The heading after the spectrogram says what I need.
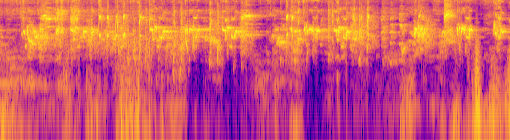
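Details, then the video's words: High, fast budgerigar twittering with whistled squeaks and buzzy trills packed closely together, dipping briefly near the middle before resuming. "Soft Birds Chirping Sounds 🕊️🎶 | Relaxing & Soothing Budgie Sounds"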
